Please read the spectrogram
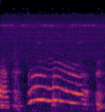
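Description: A child's long, wordless vocal sound, starting about half a second in, held for over a second and sliding slightly down in pitch.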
